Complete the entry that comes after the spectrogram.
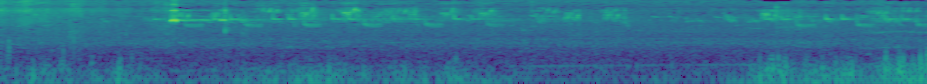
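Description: Small birds chirping over and over in short calls, over a low rumble that grows louder in the last couple of seconds.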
